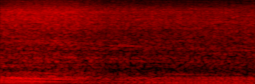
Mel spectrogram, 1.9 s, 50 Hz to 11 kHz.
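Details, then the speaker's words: 1999 Subaru, first start after engine install, no coolant, assembly lube burning off with slight smoke: engine revs then settles to a raspy, puffing idle with loud blowy exhaust note; major exhaust leak at the clamped, wrapped center pipe. "It definitely has an exhaust leak. Oh yeah, major exhaust leak."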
